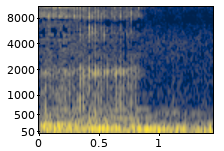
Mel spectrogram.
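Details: Cat snoring during a daytime nap after staying up late: low, rumbling, steady, soft snore throughout; ordinary snoring.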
